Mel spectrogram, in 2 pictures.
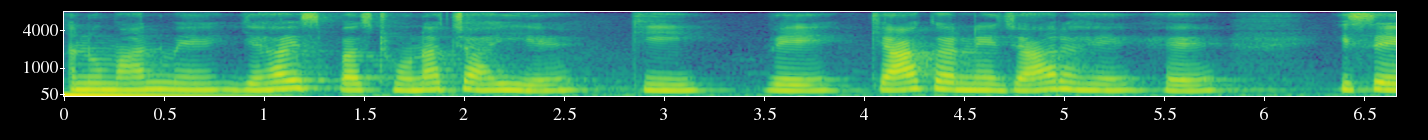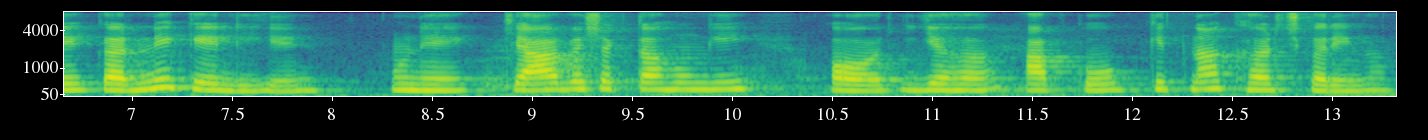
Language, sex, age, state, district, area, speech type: Hindi, female, 18-30, Madhya Pradesh, Betul, rural, read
